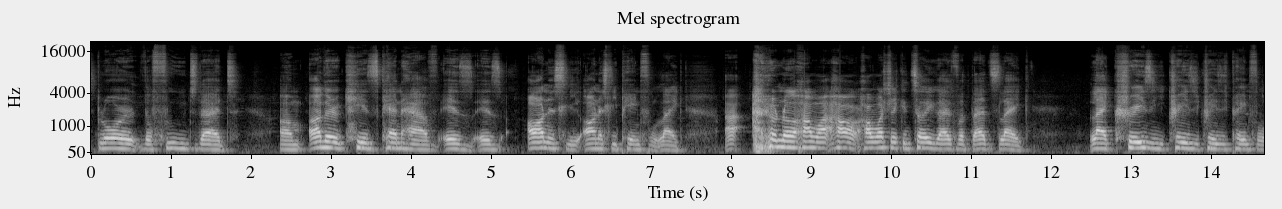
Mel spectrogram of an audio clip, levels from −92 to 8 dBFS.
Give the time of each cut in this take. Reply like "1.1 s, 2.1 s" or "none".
none

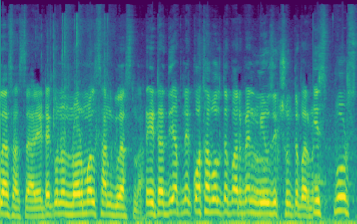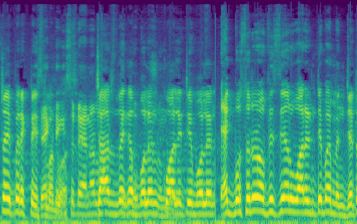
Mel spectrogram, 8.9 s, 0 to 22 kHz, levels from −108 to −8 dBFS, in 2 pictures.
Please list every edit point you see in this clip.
1.8 s, 3.9 s, 7.2 s

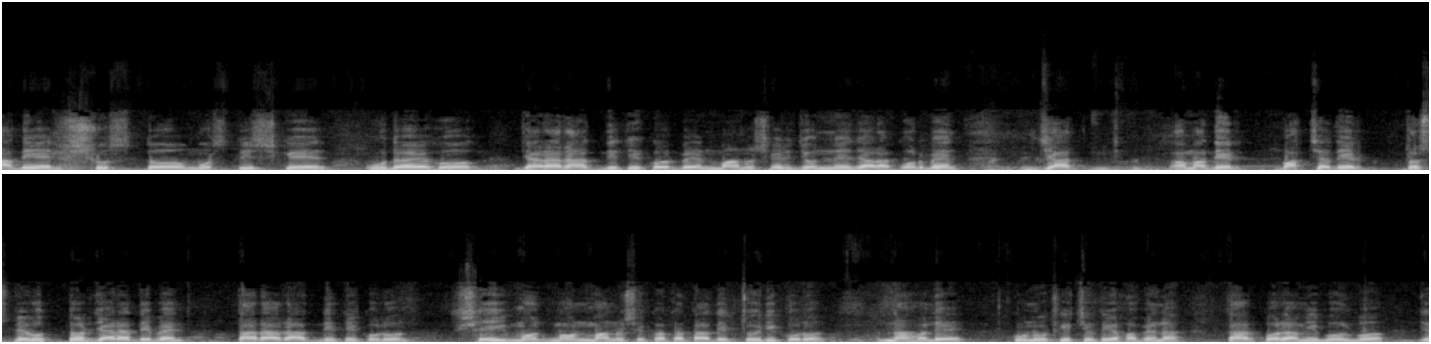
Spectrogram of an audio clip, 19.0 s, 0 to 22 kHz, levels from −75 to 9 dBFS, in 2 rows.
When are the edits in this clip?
none

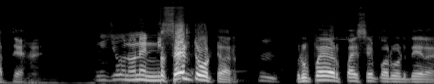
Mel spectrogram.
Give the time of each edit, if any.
1.6 s

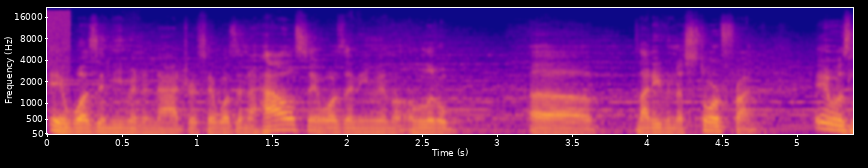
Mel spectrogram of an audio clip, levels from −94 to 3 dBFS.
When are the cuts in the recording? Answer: none

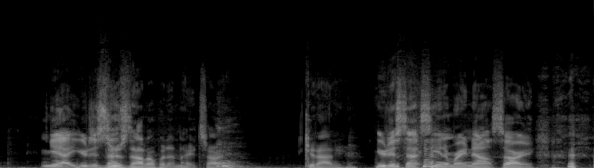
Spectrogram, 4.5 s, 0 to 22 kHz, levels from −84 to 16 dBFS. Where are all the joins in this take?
none

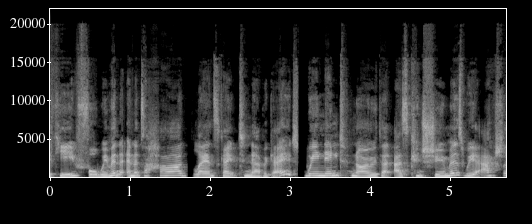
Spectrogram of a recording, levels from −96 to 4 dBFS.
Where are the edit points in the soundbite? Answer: 1.7 s, 3.1 s

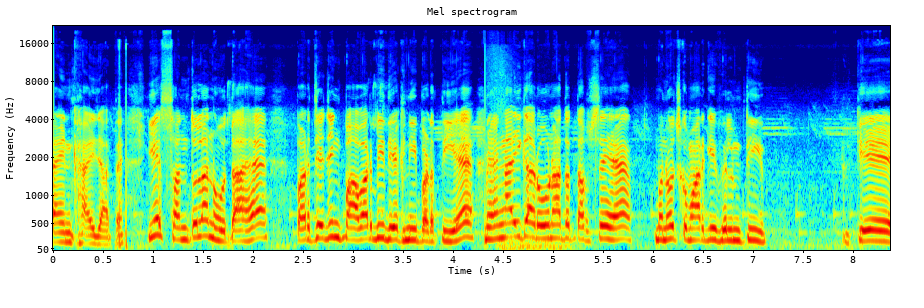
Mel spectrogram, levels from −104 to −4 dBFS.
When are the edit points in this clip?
4.2 s

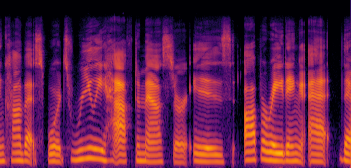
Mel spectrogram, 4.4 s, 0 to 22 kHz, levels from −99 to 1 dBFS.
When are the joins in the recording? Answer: 2.9 s

